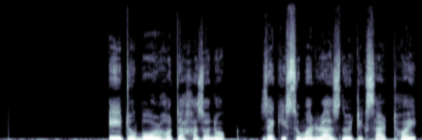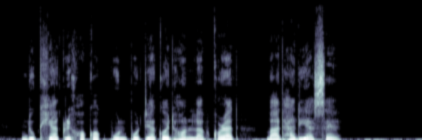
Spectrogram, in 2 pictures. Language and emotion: Assamese, sad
